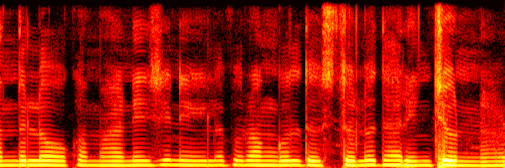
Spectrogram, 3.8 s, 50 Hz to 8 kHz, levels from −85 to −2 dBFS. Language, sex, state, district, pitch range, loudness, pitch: Telugu, female, Telangana, Komaram Bheem, 200-210 Hz, -18 LUFS, 205 Hz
